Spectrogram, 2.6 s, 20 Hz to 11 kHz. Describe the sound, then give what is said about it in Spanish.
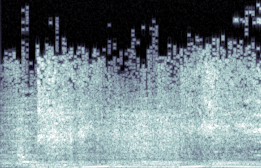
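A motorboat engine runs in a 1961 World War II adventure film scene, a loud, steady droning rumble whose pitch swells and dips a couple of times. “María pone en marcha la motora.”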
